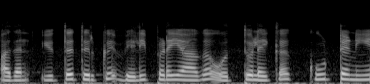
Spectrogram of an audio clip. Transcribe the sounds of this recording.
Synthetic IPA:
ɐðɐnjʊd̪ːɐt̪ːɪrkɯʋɛɭɪpːɐɽɐjaːɣɐɔt̪ːɯlɐɪkːɐkuːʈːɐnɪj

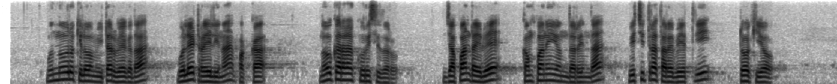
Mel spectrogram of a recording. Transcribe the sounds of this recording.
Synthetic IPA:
munːuːɾukiloːmiːʈɐɾʋɛːɡɐd̪ɐ | buleːʈɾɐjlinɐpɐkːɐ | nɐwkɐɾɐlɐkuːɾisid̪ɐɾṵ | d͡ʒɐpaːnɾɐjlʋeːkɐmpɐnijɔnd̪ɐɾind̪ɐ | ʋit͡ʃit̪ɾɐt̪ɐɾɐbeːt̪ɾi | ʈoːkijoː

